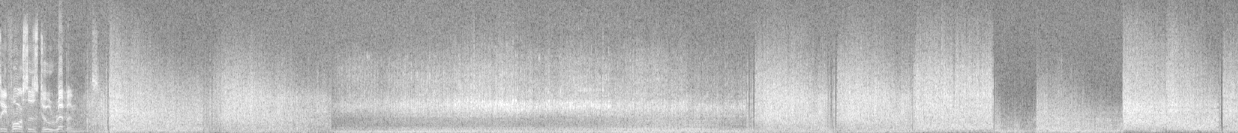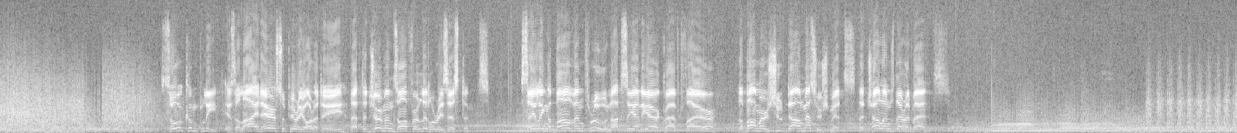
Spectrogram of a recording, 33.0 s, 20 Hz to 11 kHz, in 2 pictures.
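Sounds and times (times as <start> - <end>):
explosions: 1.1 - 22.6, 31.5 - 33.0
gunfire: 1.3 - 4.5, 8.1 - 22.8, 31.5 - 33.0
steady low drone: 19.4 - 33.0.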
